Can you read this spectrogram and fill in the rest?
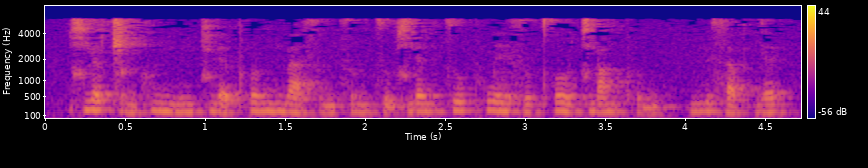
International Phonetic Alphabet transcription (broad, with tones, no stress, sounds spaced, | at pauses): ɕ j ɛ˥˨ ʈ͡ʂ ɤ˨˦ ŋ x ʊ˥˨ ŋ n̪ y˨˦ n t͡ɕ ɥ ɛ̰˨˩ pʰ ɤ˦ ŋ n̪ ä˨˦ s ʊ̰˨˩ ŋ s ʊ˨˦ ŋ t͡s ṵ˨˩ ɕ j ɛ˦ n t͡s u˦ pʰ w e˥˨ ɪ̯ s u˨˦ t̪ʰ o˦ ʊ̯ t͡ɕ j ɑ˦ ŋ pʰ ʊ̰˨˩ ŋ | n̪ y˨˦ s ä̰˨˩ pʰ j ɛ˦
